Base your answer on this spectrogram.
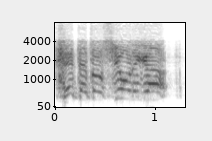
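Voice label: near waypoint, mood medium, French; War Thunder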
